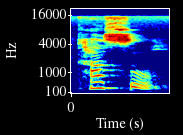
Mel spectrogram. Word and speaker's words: castle: is on silent letters silent letters examples of words that have silent letters are listen whistle castle the t's are silent when you have s and t together in a word when you have t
